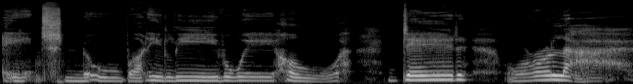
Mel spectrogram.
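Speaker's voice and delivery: low, dropped hissing voice. A storyteller voices a skeletal woman's line, in a low hiss. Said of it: "she hisses in a low voice".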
